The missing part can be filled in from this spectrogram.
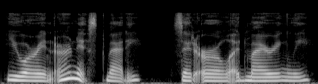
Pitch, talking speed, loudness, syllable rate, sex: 180 Hz, 150 wpm, -16 LUFS, 5.3 syllables/s, female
